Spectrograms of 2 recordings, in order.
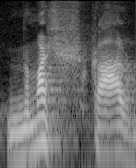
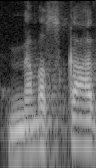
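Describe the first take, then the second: First: The middle consonant is a palatal sh sound. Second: The middle consonant is a dental s sound. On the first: "तालव्य श बोलते सुना है" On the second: "वास्तव में वो है आपका स है, दंत स।"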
